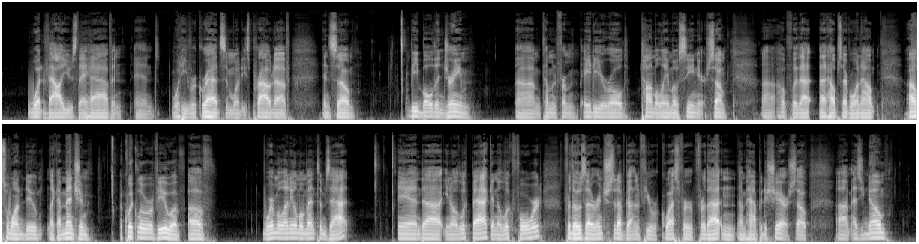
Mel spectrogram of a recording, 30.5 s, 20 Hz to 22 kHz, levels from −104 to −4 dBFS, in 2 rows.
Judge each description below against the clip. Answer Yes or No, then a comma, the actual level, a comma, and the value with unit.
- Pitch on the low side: Yes, low, 100 Hz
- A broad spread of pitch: No, average, 2.8 semitones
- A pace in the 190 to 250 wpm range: No, average, 170 wpm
